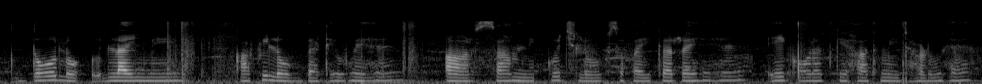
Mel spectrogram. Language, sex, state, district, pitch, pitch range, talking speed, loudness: Hindi, female, Uttar Pradesh, Muzaffarnagar, 165 Hz, 155-170 Hz, 160 wpm, -36 LUFS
